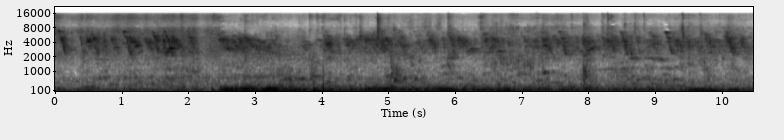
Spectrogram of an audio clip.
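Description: Small birds chirping in quick, repeated calls that thin out after about two seconds, over a low steady rumble, with a sharp knock about four seconds in.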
